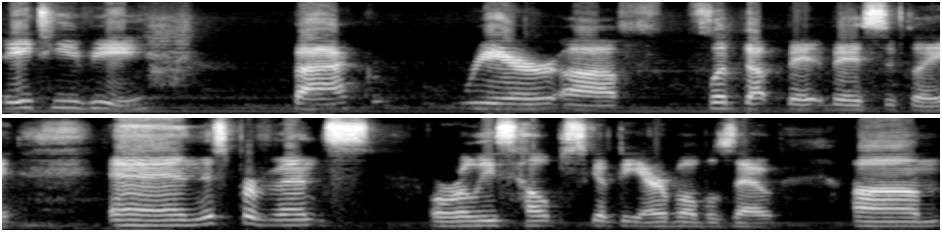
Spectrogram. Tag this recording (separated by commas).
Speech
